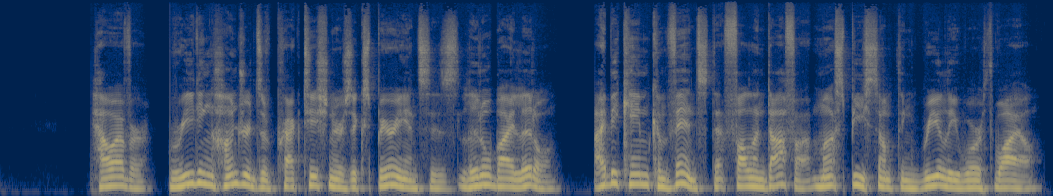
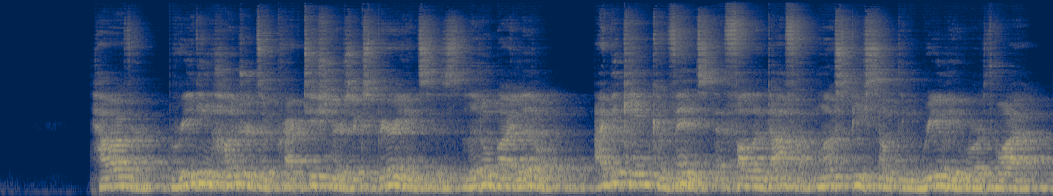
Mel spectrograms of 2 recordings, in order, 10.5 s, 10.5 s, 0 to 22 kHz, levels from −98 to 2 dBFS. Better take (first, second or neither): first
